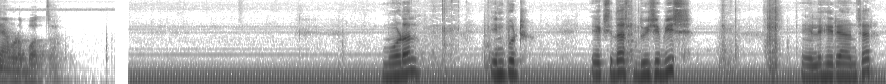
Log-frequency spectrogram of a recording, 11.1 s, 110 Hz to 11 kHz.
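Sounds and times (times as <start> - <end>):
electrical mains hum: 0.0 - 11.0
man speaking: 6.1 - 6.7, 7.4 - 8.7, 10.0 - 11.0.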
